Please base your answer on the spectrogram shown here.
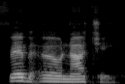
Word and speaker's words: Fibonacci: mispronounce flow says people you trust scer says pronounced Fibonacci Fibonacci okay I see it and I'm going to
